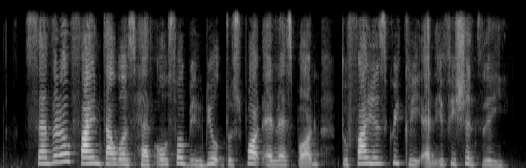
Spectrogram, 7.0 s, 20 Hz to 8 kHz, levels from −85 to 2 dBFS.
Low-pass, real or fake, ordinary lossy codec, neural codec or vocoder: 7.2 kHz; fake; none; codec, 24 kHz, 0.9 kbps, WavTokenizer, small release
